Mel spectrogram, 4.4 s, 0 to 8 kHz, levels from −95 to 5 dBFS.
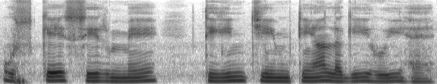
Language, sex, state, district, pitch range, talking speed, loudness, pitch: Hindi, male, Uttar Pradesh, Shamli, 120-135 Hz, 110 wpm, -16 LUFS, 125 Hz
